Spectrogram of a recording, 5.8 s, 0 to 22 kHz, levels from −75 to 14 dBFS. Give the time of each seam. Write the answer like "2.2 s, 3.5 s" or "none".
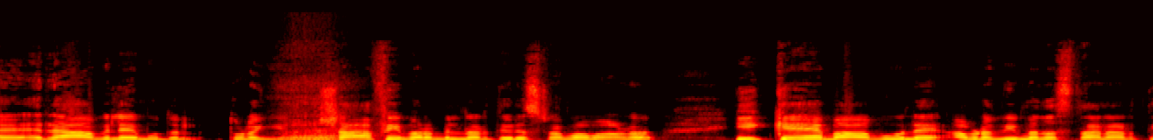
1.6 s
